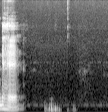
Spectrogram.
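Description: A man's voice finishing a word about half a second in, followed by a pause broken only by a few faint, short, low knocks.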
